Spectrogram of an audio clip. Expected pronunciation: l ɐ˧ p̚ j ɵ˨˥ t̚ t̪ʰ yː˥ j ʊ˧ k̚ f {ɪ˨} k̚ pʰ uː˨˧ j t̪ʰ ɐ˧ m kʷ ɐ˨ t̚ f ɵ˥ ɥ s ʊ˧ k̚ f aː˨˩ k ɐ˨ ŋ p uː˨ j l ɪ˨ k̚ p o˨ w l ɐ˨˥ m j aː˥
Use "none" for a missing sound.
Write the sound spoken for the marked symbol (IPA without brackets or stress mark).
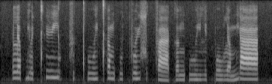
ɪ˨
